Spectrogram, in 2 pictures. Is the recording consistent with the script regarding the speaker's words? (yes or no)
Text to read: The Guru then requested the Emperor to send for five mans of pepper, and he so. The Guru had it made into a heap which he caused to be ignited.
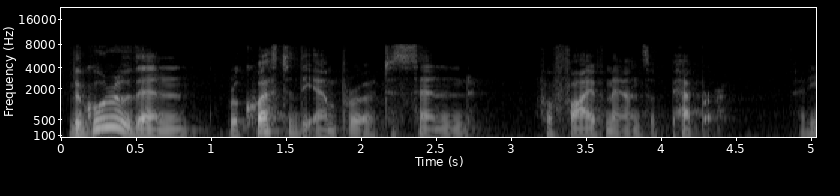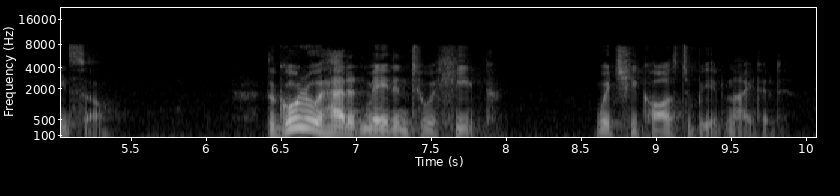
yes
